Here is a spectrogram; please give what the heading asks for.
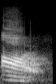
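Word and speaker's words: hour: an apple N orange N आर in this H is silent so it will be एन आर the third article is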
